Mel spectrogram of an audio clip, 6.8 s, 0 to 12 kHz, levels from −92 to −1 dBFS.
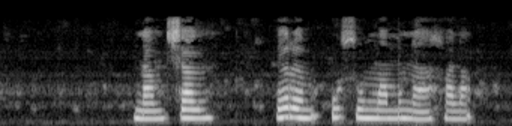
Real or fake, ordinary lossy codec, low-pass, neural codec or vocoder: real; MP3, 64 kbps; 7.2 kHz; none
